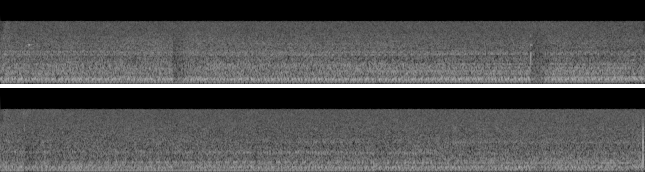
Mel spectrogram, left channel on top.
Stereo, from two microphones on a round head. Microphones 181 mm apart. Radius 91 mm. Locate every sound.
Only background noise.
